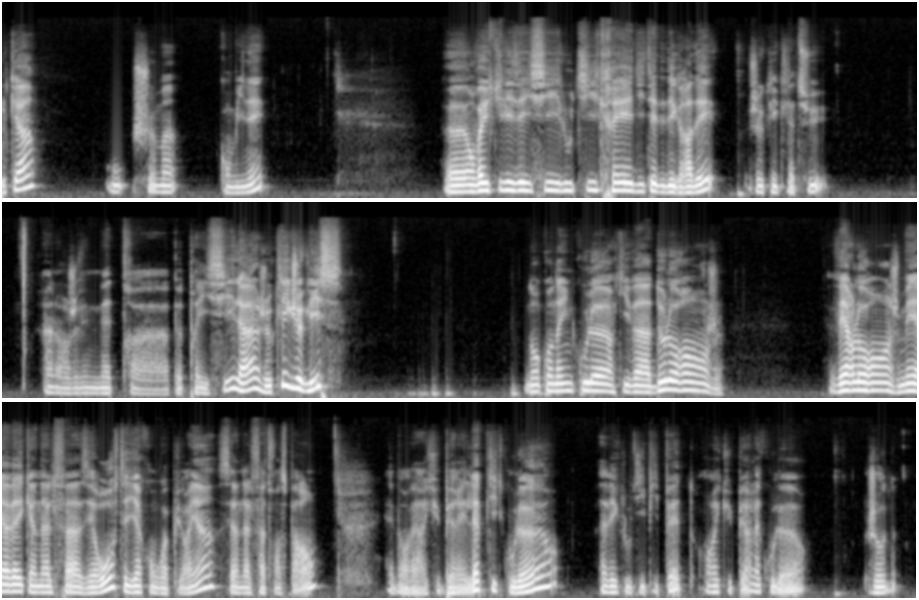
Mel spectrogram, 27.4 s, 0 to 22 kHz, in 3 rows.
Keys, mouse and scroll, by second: 0.2 click, 2.2 click, 7.4 click, 9.1 middle click, 11.8-15.1 drag, 16.0 click, 17.3 click, 23.0 click, 24.6 click, 26.6 click.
